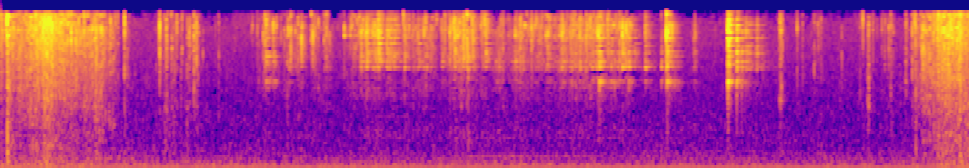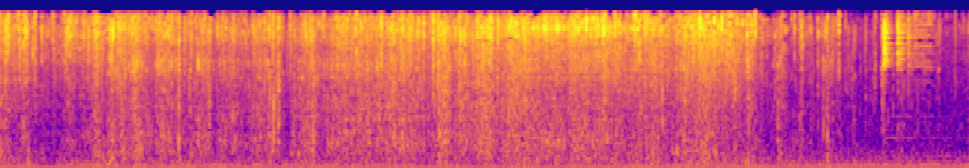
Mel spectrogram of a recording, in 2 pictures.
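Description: Fingers with long red nails pick up handfuls of whole roasted coffee beans from a small pile in a large clear embossed glass bowl and drop them back onto the pile and the glass. Bright, dry clicks and clinks patter in quick, dense bursts, with a few sharper taps against the glass standing out. Longer stretches of steady rattling swell and fade in between.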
